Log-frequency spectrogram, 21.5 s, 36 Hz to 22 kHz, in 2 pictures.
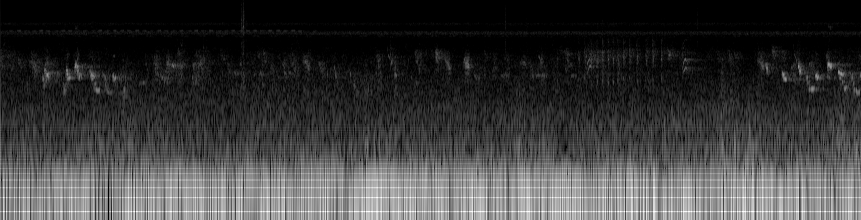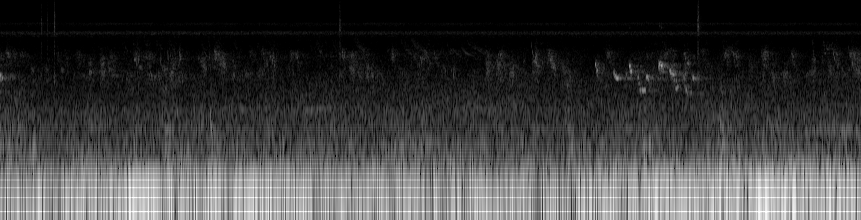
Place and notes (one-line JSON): {"title": "慈能宮, 花蓮縣順安村 - Temple Square", "date": "2014-08-27 15:02:00", "description": "Birdsong, in the Temple Square, The weather is very hot\nBinaural recordings", "latitude": "24.10", "longitude": "121.62", "altitude": "15", "timezone": "Asia/Taipei"}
